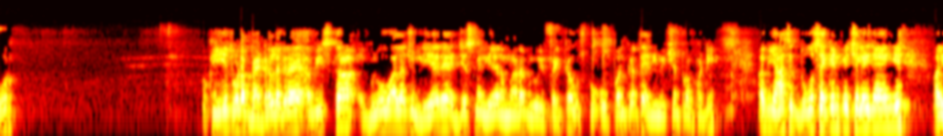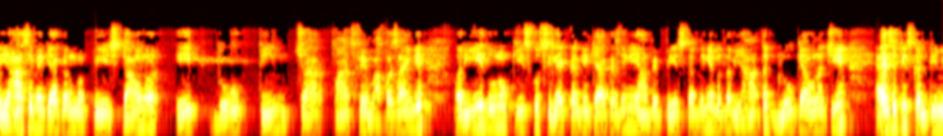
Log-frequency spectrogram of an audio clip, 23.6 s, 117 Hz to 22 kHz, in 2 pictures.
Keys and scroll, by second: 7.5 u, 12.9 shift+Page_Up, 14.1 ctrl+Left, 14.9 ctrl+Left, 15.4 ctrl+Left, 16.4 ctrl+Left, 19.1 ctrl+c, 19.7 ctrl+v.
